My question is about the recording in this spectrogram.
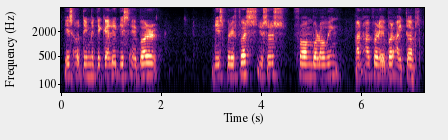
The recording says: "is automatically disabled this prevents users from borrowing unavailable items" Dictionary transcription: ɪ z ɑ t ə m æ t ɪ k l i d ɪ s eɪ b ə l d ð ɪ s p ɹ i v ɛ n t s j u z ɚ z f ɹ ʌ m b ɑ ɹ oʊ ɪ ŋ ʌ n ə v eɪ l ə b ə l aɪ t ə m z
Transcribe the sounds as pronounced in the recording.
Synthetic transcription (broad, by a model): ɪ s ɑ t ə m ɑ t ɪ k l i d ɪ s eɪ b ə l d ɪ s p ɹ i f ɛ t s j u s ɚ s f ɹ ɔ m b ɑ l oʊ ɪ ŋ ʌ n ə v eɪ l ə b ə l aɪ t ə m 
